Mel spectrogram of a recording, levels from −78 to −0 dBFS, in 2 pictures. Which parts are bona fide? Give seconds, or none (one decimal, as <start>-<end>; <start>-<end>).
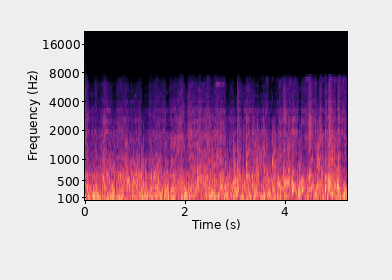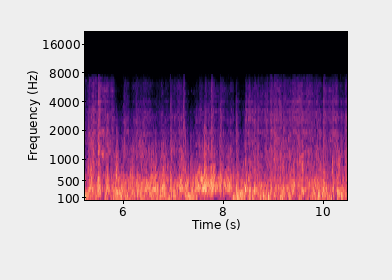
0.0-0.7; 1.6-10.5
